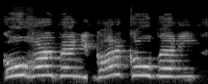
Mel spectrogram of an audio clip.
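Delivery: high, loud shout of encouragement; urging cheer. Retold or imitated. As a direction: yell them on like an excited fan. Acted cheering on of Benny.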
